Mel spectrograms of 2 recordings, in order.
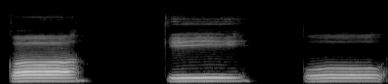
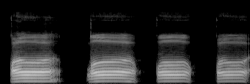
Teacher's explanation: qof cukup dinaikkan pangkal lidahnya dengan wajar tanpa ada perlu tambahan suara yang lain atau kalau orang Jawa bilang ada suara teklik-tekliknya gitu ya. · Huruf kof ini huruf tebal ya. Huruf isti'la. Dia di pangkal lidah. Ya. Pangkal lidahnya naik.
